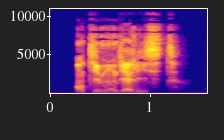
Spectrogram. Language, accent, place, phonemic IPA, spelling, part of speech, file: French, France, Lyon, /ɑ̃.ti.mɔ̃.dja.list/, antimondialiste, adjective / noun, LL-Q150 (fra)-antimondialiste.wav
- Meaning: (adjective) antiglobalization; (noun) antiglobalist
